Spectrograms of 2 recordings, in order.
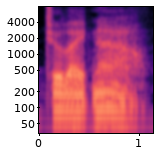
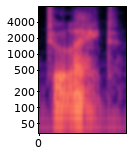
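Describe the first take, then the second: First: Soft, slow, inward thought with TOO leaned on; inner thought. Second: Much softer, distant echo of "Too late." with TOO falling; echoing thought. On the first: Rand thinking to himself, a soft slow inner thought. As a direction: murmur "Too late now" slowly, much softer, falling on too. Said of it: "he thought". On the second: Rand's thought echoing back to him, a faint distant murmur. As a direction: let "Too late." drift off like a faraway echo in his head. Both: A narrator's reading.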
